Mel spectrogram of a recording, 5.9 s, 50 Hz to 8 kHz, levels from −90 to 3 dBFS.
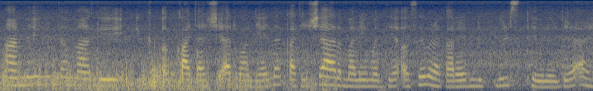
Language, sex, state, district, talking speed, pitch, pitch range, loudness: Marathi, female, Maharashtra, Gondia, 120 wpm, 215 Hz, 205-240 Hz, -21 LUFS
